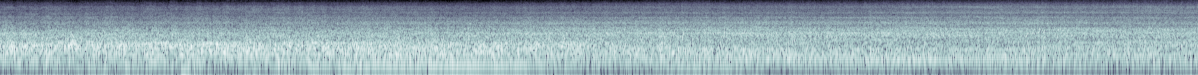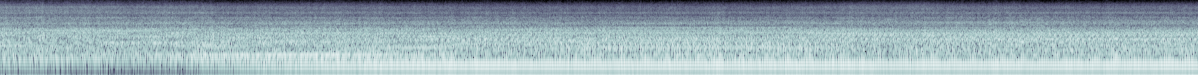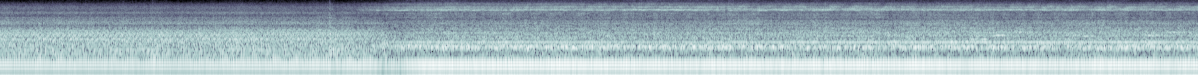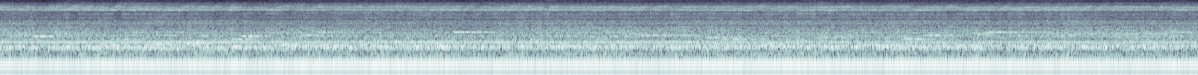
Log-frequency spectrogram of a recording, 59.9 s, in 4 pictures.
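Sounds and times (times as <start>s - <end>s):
train engine hum: 0.0s - 59.9s
high hiss: 34.4s - 59.9s.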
